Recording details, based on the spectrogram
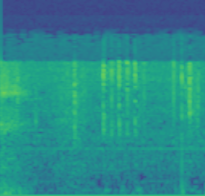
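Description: Keys tapped on a computer keyboard during HTML coding, a quiet run of light clicks in short irregular bursts with low background hum.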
